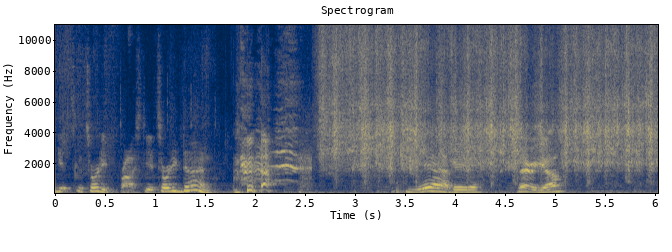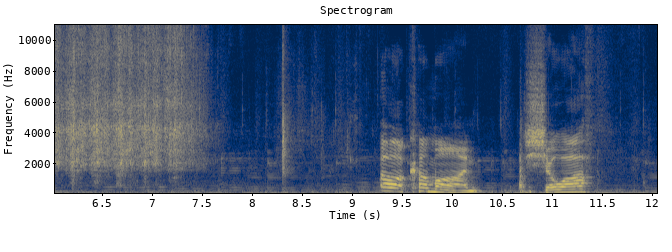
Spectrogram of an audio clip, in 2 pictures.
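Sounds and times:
ice rattling in cocktail shaker: 0:02.6 - 0:07.6.

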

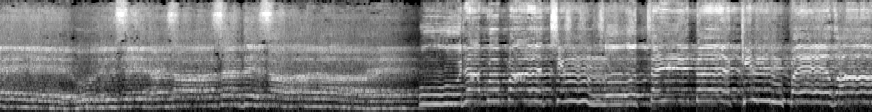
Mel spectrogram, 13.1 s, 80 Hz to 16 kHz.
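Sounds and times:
wordless vocal chanting: 0:00.0 - 0:13.0.

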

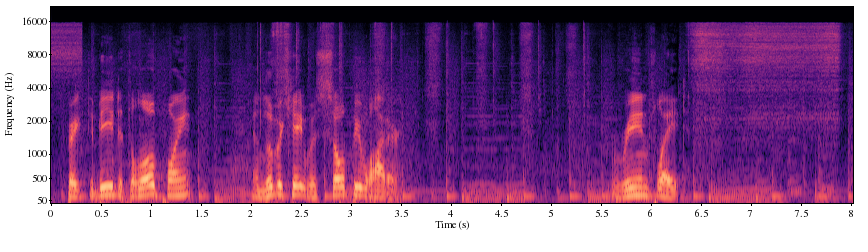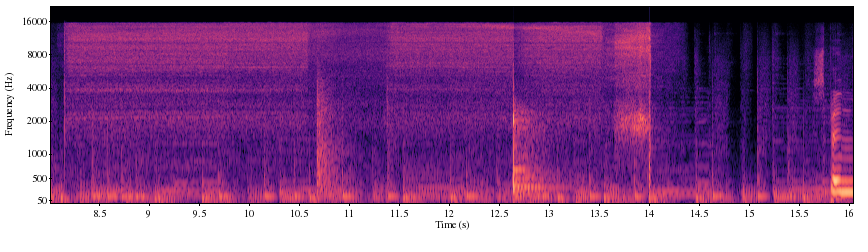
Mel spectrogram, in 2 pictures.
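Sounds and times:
compressed air hissing into tire: 0:00.0 - 0:00.2, 0:06.4 - 0:14.3
tire bead popping onto rim: 0:10.7 - 0:11.2, 0:12.6 - 0:13.6.

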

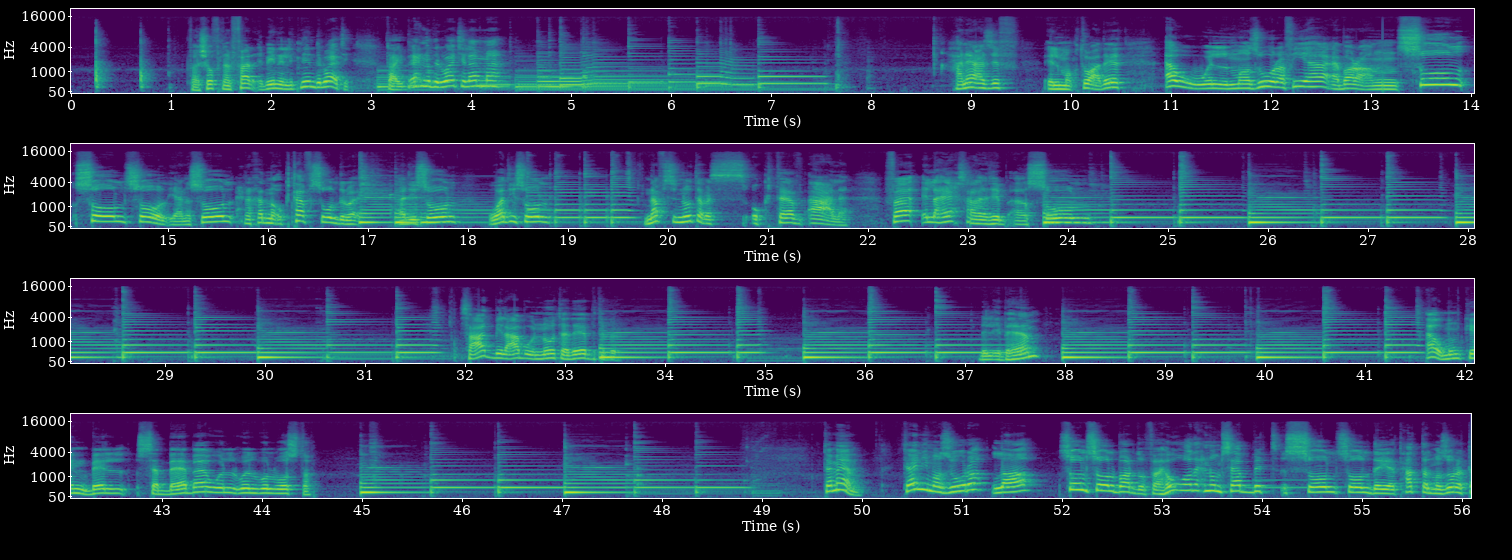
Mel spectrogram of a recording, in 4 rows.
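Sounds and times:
classical guitar plucked notes: 0:03.0 - 0:07.8, 0:16.8 - 0:19.8, 0:23.8 - 0:32.0, 0:33.2 - 0:41.6, 0:45.0 - 0:49.2.

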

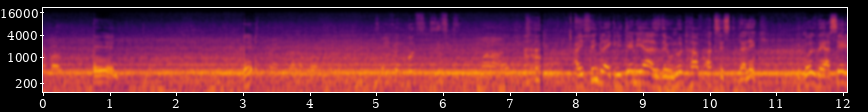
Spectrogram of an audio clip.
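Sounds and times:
outboard motor running: 0:00.0 - 0:12.0
voices: 0:00.0 - 0:12.0
water rushing: 0:00.0 - 0:12.0.

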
